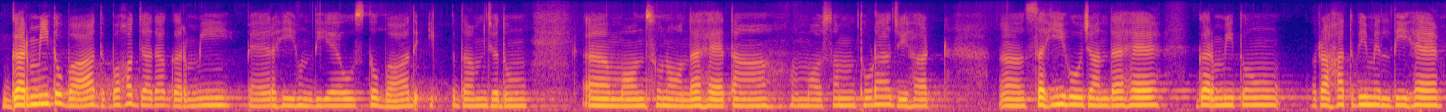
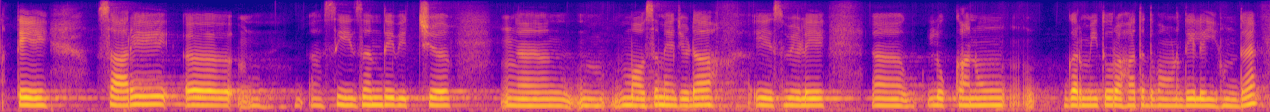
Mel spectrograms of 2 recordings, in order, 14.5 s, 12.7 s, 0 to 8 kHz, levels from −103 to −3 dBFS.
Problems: background sounds at intervals, background conversations at intervals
